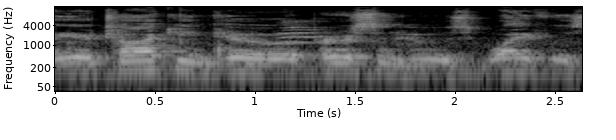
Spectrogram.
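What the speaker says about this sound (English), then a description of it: "Is that the cat? That's the cat." A house cat meows repeatedly, several drawn-out, wavering calls close to the microphone, interleaved with someone talking indoors.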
